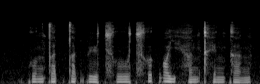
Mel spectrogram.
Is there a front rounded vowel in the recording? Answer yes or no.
yes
